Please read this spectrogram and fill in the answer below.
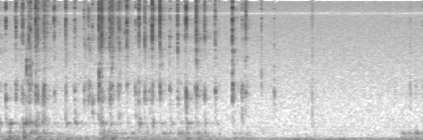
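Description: Typing on a computer keyboard: a quick run of keystrokes, densest over the first two and a half seconds, then a few scattered keys.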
